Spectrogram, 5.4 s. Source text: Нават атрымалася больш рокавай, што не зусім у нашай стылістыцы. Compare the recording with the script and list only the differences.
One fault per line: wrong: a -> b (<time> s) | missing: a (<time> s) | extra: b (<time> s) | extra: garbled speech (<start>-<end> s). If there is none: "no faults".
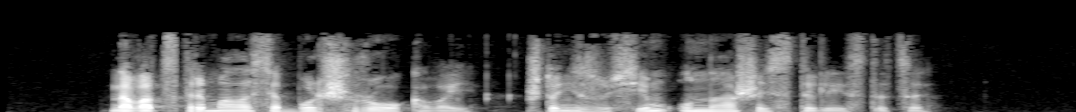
no faults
